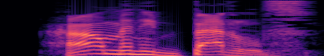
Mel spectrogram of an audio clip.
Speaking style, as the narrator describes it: he cried

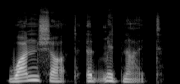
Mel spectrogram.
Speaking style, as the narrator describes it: Bowles repeated firmly

